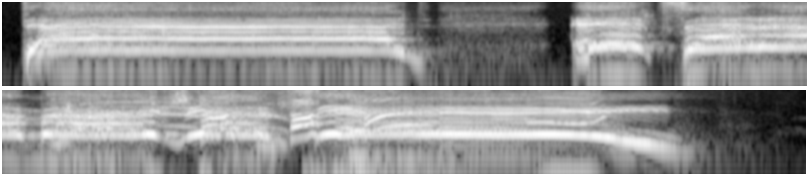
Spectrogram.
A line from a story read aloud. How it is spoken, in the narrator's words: he screams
